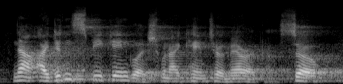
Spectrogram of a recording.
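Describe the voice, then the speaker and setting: Over noticeable background noise and audible room echo, a man speaks at a moderate pace in a fairly high pitch with ordinary pitch variation. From Iran. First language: Persian. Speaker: theatre professor. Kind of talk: lecture. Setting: stage with audience. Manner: animated.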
